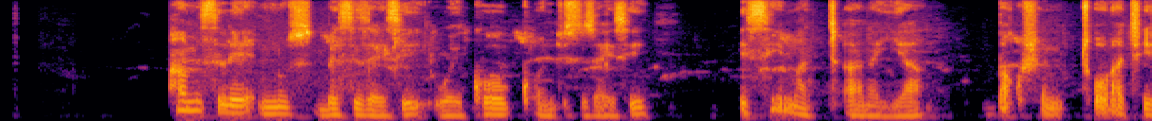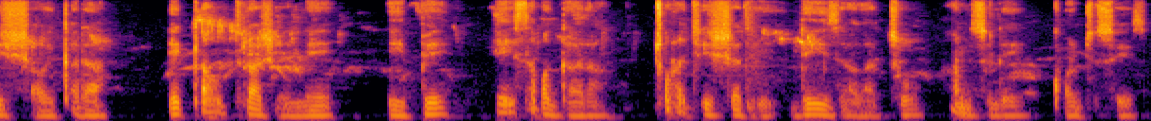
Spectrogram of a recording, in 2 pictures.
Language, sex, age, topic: Gamo, male, 25-35, agriculture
